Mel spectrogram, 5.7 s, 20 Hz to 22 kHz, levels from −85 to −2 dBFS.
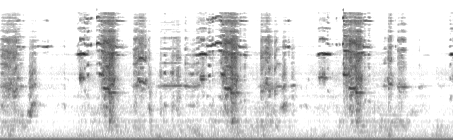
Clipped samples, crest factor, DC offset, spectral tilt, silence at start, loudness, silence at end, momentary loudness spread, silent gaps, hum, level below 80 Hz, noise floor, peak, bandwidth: under 0.1%; 20 dB; 0.7%; 4 dB/octave; 0 s; -21 LUFS; 0 s; 17 LU; none; none; -64 dBFS; -60 dBFS; -6 dBFS; 16 kHz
